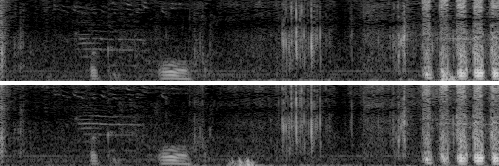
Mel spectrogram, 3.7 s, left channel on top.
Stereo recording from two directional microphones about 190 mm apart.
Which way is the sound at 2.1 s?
10° right (ahead or behind).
